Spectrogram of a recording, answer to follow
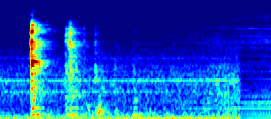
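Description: Two sharp metallic clinks about a third of a second apart, then a fainter one, from an allen key and steel hex bolts on the steel base plate of a monitor stand as the bolts are done up. Under them is a low steady room hum.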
